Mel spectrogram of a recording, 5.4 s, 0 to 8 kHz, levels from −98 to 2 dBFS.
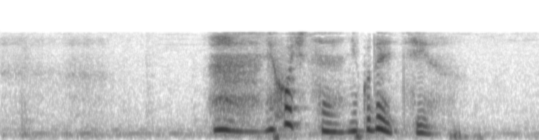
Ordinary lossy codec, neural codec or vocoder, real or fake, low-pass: AAC, 16 kbps; none; real; 7.2 kHz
